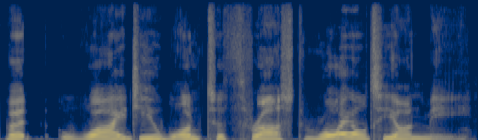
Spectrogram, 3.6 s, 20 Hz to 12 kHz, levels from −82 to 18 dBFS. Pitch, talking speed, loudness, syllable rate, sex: 170 Hz, 165 wpm, -16 LUFS, 3.3 syllables/s, male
